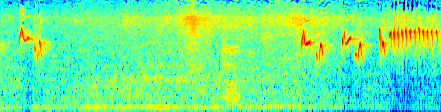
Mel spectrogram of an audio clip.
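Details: ['Sooty-headed bulbul in morning song, used as a lure for wild birds: a short falling whistled phrase, then three quick chirpy phrases ending in a rapid buzzy trill, with a steady low hum behind.']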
